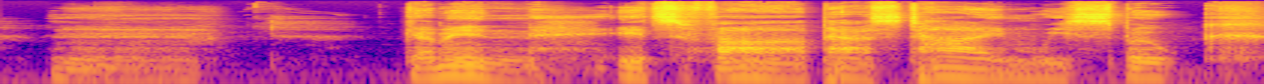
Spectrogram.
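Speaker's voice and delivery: rasping, scratchy undead creature voice. Narrator voicing a ghast speaking to the players, in a scratchy ghast voice. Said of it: "in kind of a scratchy voice".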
